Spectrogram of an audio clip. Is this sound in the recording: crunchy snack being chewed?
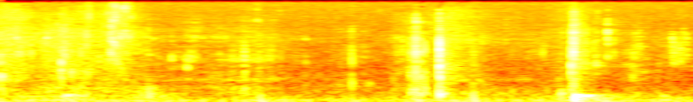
yes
